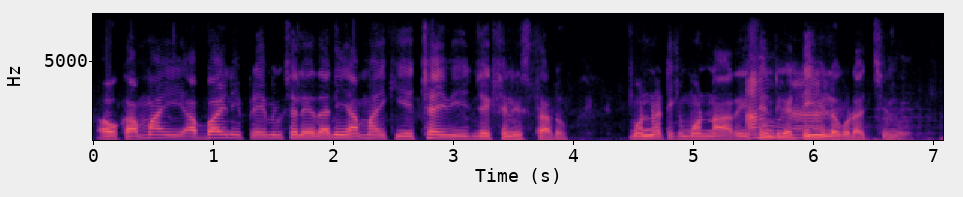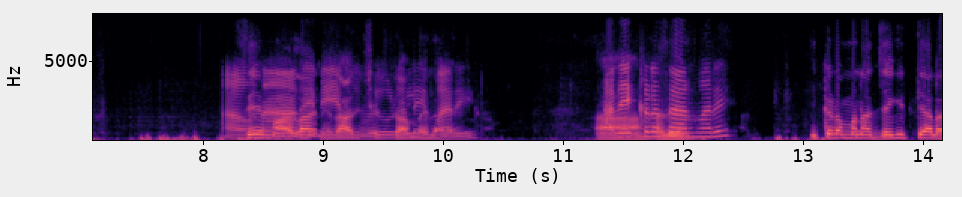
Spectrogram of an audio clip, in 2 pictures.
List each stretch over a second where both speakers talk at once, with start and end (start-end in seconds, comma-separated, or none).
8.4-10.1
